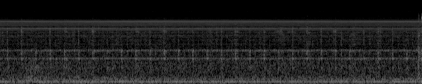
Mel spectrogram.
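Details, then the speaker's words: Small 3D-printed gear motor on a winch gearbox running at 24 volts after gear reprint: faint steady whine with soft regular gear tick, no grinding or catching; repair judged a success. "it sounds good yeah it seems like a success to me this seems like a good repair"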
